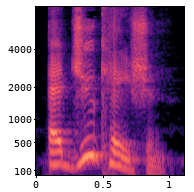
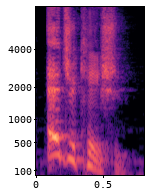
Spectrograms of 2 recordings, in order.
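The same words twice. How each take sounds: First: The stress falls on the second syllable. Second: The stress falls on the first syllable. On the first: "Second one" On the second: "In the first case, I put the stress on the first syllable"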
